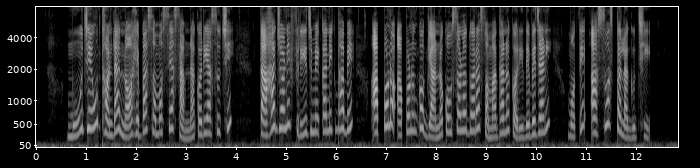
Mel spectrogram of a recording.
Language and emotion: Odia, happy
